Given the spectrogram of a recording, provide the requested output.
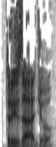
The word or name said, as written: trisagio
